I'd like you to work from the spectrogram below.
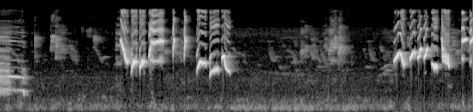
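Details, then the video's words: Orange-headed thrush song used to coax a reluctant bird into singing: bursts of rapid, varied high whistles and chirps, with quiet gaps between phrases. "PANCINGAN JITU ANIS KEMBANG GACOR NGEROL NGEPLONG"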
